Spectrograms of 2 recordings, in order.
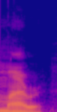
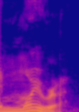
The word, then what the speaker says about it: Moira: videos about it's about Myra it's about Myra but not pretty sure she's pronounced Moira since I live in Ireland she does have an Irish name so yeah okay Moira I'm sorry I have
